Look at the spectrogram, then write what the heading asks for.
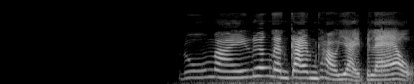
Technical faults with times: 0.00-4.14 AAC compression

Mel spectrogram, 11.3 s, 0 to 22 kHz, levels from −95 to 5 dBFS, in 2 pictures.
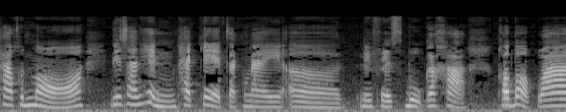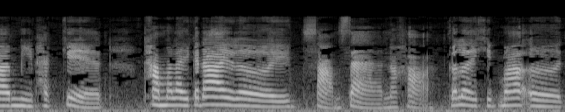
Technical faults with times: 0.00-11.31 HE-AAC compression

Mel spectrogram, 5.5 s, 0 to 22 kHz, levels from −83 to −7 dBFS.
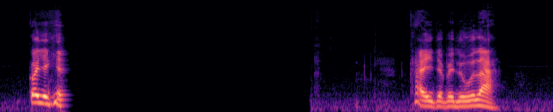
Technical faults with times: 0.61-3.13 long network dropout

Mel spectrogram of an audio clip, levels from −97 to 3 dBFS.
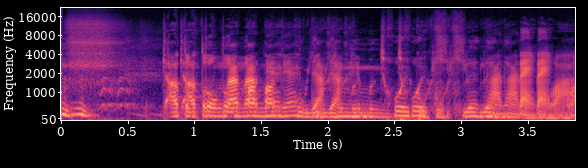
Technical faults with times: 0.00-3.86 doubled audio track

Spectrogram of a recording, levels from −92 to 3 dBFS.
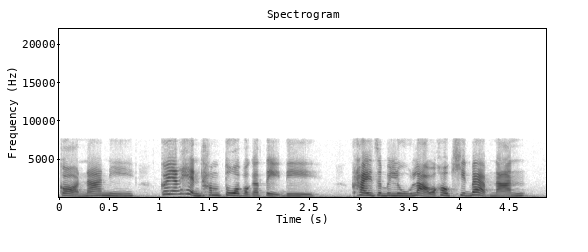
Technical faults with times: none

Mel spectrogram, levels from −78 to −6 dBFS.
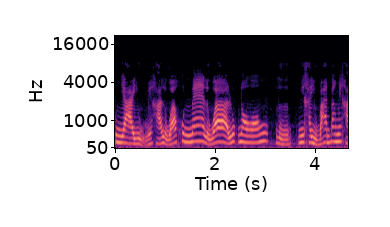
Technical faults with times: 0.00-4.66 MP3 compression

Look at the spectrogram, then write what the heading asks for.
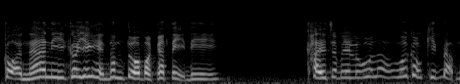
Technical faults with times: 0.56-0.59 short concealed packet loss
3.47-3.51 short concealed packet loss

